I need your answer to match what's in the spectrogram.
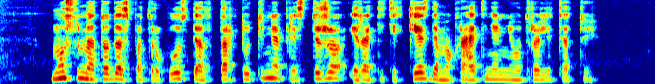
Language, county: Lithuanian, Šiauliai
